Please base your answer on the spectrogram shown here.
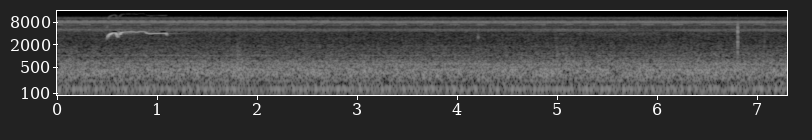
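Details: An Eastern Wood-Pewee at Donnelley WMA, South Carolina, gives one clear, high, slurred whistle that rises and then levels off, over a steady high insect drone.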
